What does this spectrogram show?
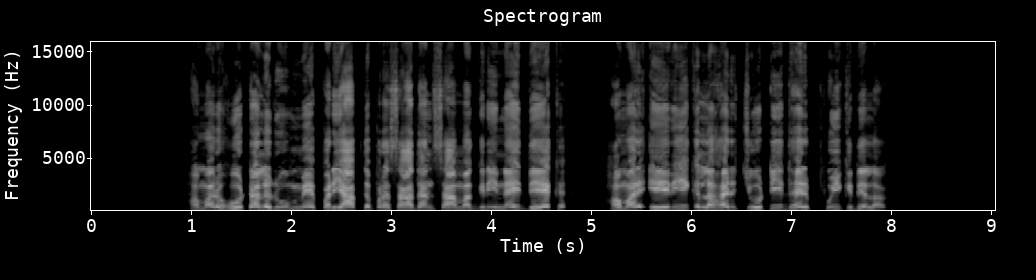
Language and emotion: Maithili, angry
